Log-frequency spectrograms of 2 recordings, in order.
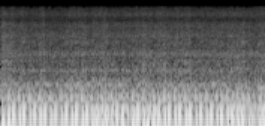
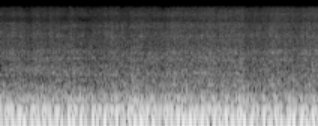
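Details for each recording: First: Harley-Davidson V-twin with the air box off: deep, lumpy idle with an uneven, loping beat because one carburetor is running harder than the other. The carbs are slightly out of sync and need adjusting. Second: Probably a Harley-Davidson V-twin idling after carburetor synchronization, with the idle turned down and the air box off: deep, even, lumpy beat with no misses or surging, and the carbs sound well balanced. Normal, healthy idle despite slight popping.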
